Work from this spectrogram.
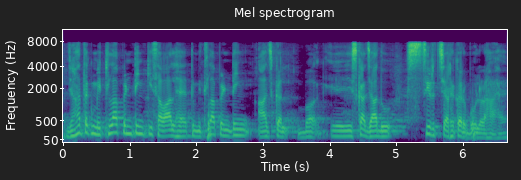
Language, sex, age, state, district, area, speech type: Hindi, male, 45-60, Bihar, Muzaffarpur, urban, spontaneous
